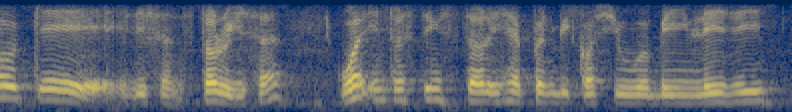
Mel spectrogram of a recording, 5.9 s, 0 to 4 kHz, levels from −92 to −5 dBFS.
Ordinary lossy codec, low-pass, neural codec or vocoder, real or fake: none; 3.6 kHz; vocoder, 44.1 kHz, 128 mel bands, Pupu-Vocoder; fake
